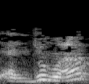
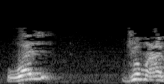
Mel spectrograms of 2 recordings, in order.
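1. بعد الميم حركة. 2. لا توجد حركة بعد الميم. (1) "وهي الأشهر وهي لغة الحجاز" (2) "بالسكون"

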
